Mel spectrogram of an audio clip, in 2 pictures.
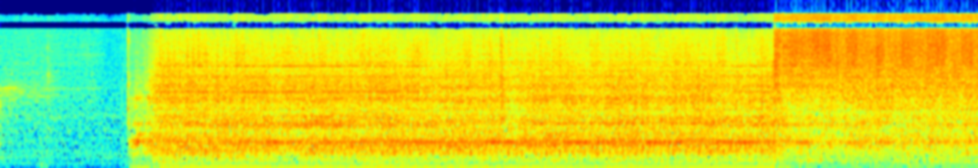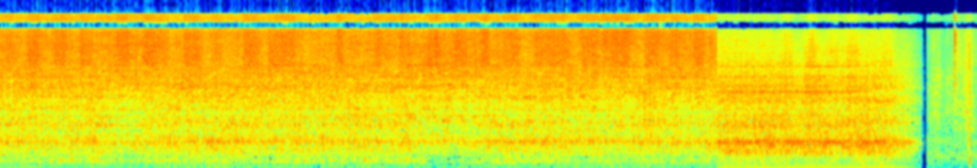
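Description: Bench-top belt sander running with a steady motor hum, starting abruptly about two seconds in. From about ten seconds to about twenty-one seconds a harsher hiss is added as wood is pressed to the sanding belt. It then drops back to the motor alone and stops just before the end.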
